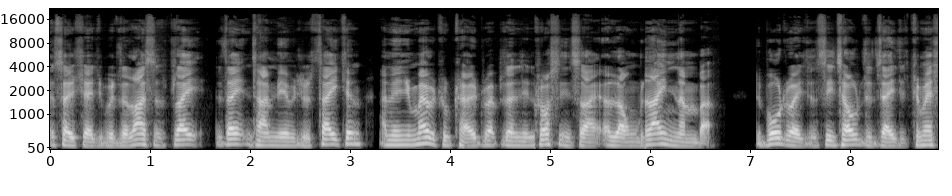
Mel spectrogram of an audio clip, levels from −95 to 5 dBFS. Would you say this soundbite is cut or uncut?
cut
